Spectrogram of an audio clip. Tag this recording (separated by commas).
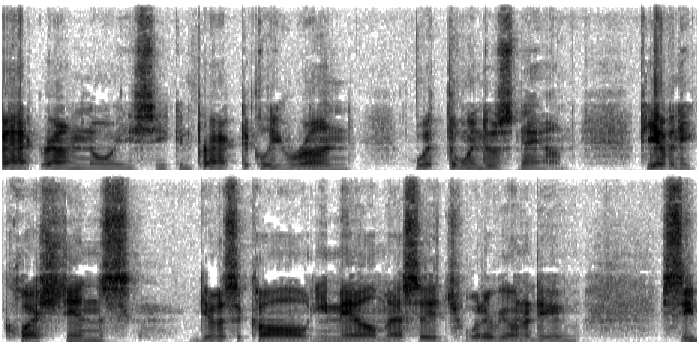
Speech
